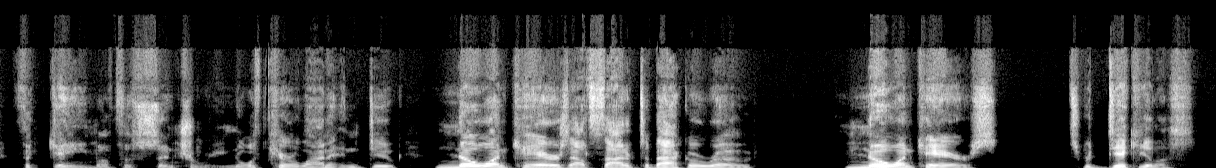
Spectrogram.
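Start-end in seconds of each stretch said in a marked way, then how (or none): 0.1-3.0 very deep, hushed movie-trailer announcer voice. Mocking ESPN's hype for North Carolina versus Duke, old big movie trailer voice. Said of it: "the old big movie trailer voice".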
